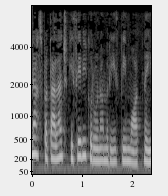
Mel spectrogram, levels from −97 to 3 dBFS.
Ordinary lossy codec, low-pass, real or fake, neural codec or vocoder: none; 7.2 kHz; real; none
